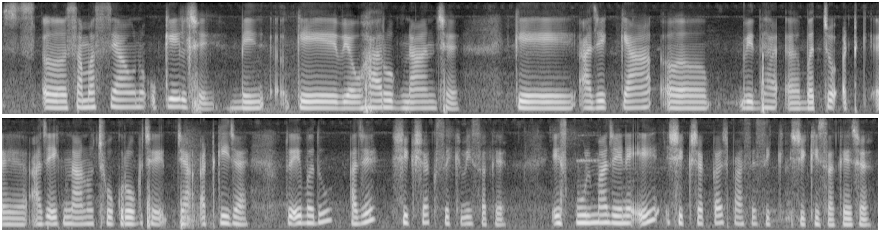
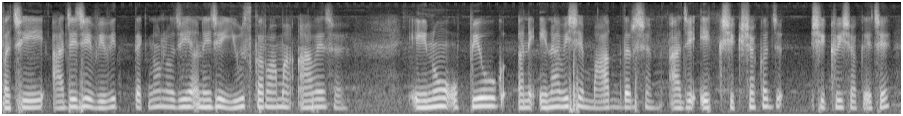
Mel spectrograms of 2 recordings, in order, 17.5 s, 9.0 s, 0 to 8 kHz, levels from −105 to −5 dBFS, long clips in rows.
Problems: none marked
